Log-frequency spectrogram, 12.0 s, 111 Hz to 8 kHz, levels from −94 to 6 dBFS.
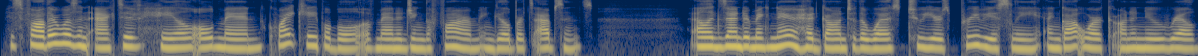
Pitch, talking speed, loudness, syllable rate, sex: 220 Hz, 170 wpm, -19 LUFS, 4.9 syllables/s, female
